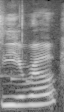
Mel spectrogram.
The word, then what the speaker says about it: gyro: It's Euro. Okay. Euro. Okay. Euro. It's Euro. Now, I'm going to trust this one. I'm going to trust this pronunciation.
